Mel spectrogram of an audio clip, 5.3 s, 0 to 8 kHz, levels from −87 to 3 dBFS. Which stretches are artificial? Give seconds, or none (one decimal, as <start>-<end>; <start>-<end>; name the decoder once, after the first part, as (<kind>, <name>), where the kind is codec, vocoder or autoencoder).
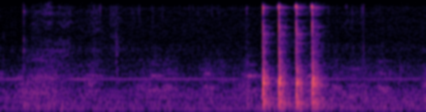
none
